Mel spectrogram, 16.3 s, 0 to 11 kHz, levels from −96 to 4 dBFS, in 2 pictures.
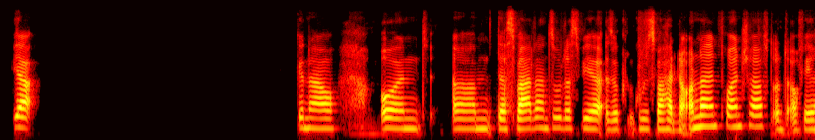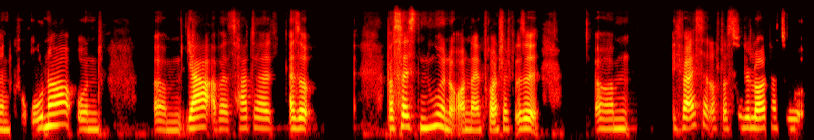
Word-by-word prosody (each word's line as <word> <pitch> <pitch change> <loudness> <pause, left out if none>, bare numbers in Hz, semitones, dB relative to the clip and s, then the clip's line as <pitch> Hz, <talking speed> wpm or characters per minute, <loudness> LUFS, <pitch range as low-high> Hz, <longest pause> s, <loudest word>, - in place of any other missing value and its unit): Ja. - - +6 2.6
Genau. 190 -1 0 0.4
Und, 190 - 0 0.2
ähm, 185 0 -2
das 185 -1 0
war 185 +1 +8
dann 200 0 -3
so, 200 0 -7
dass 190 0 -7
wir 185 -2 +2
also, 170 0 -4
g - - -18
gut, 185 - -9
es 180 - -7
war 175 -1 +4
halt 170 -1 +3
'ne - - +4
Onlinefreundschaft 225 +2 +3
und 170 - -6
auch 155 0 -3
während 170 -1 -1
Corona 240 +9 +3
und, 175 -1 -6 0.5
ähm 160 -1 -6
ja, 205 +2 +7
aber 180 - -4
es 175 - -12
hat 195 +1 -3
halt 190 -2 -2
also, 195 -1 +3 0.8
was 195 +4 -1
heißt 225 -1 +2
nur 215 +3 -1
'ne 160 - -2
Online-Freundschaft? 165 +2 -1
Also, 185 +1 +1 0.7
ähm, 185 0 -5 0.4
ich 195 - -16
weiß 200 -1 +4
halt - - -5
auch, 185 - -13
dass 185 0 -9
viele 205 -2 -5
Leute 195 0 +4
dazu 185 -2 -9
190 Hz, 165 wpm, -25 LUFS, 175-200 Hz, 2.6 s, war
